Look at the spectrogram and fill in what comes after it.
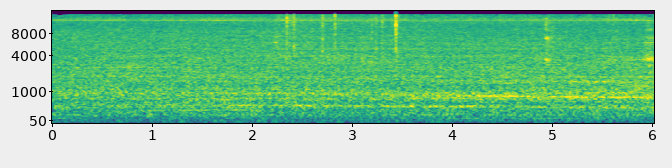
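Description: MARTA rapid-transit train approaching the station: a steady rushing noise, with a whine that comes in about four seconds in and slowly falls in pitch.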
